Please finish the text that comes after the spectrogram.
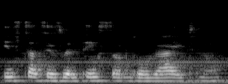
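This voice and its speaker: A woman's voice: low voice, completely flat delivery, normal speed, dark tone, recorded from a distance, lo-fi sound, slight background noise. A woman from Kenya talking reflectively as an interview guest, in casual conversation, often tagging her sentences with "you know".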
